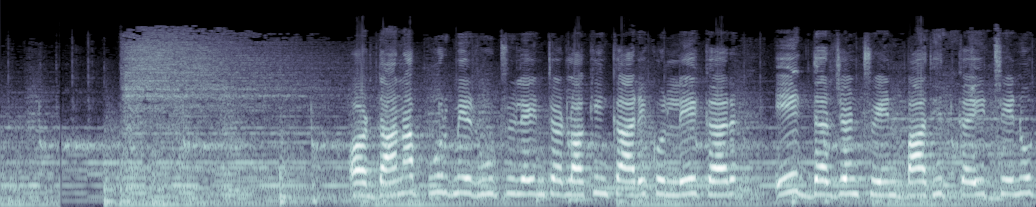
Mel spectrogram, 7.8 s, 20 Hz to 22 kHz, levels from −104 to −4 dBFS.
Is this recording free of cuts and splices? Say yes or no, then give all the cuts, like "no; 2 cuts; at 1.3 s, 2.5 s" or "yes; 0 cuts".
no; 1 cut; at 2.5 s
